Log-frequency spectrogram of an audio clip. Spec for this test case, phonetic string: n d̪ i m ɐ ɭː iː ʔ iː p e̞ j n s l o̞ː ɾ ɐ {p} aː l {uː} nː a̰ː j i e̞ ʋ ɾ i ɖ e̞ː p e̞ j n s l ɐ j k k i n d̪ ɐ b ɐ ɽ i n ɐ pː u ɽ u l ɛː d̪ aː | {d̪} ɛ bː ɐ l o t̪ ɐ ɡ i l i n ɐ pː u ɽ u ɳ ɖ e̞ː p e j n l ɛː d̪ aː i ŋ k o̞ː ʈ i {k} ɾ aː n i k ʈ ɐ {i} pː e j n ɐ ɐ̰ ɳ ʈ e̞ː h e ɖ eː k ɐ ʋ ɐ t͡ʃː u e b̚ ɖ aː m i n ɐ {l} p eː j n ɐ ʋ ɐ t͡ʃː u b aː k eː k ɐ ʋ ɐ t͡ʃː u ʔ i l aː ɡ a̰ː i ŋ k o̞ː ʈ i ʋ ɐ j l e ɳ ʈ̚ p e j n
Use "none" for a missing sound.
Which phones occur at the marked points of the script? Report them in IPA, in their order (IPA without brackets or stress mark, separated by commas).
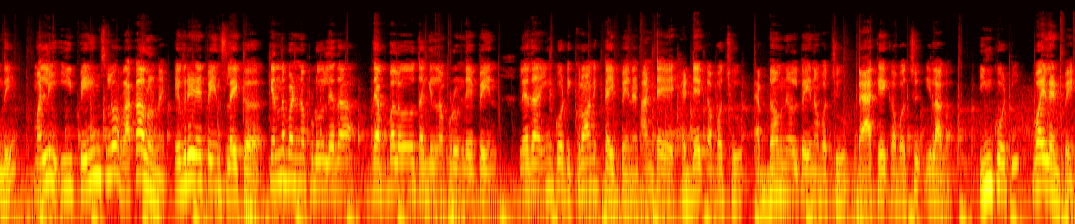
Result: k, u, d̪, k, j, l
